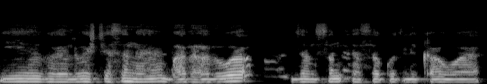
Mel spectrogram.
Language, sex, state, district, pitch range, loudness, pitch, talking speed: Hindi, male, Jharkhand, Sahebganj, 120-135 Hz, -23 LUFS, 125 Hz, 150 wpm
